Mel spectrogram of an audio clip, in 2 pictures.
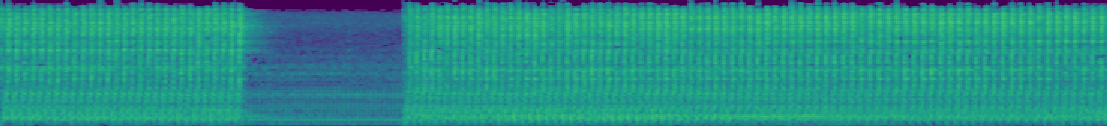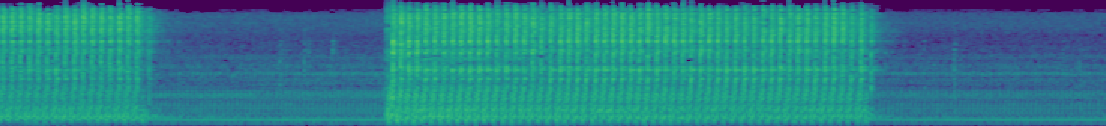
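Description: Air impact wrench running on the nuts of a Hendrickson walking-beam truck suspension in three runs, a short one, a long one of about six seconds and a shorter one, with brief pauses as the socket is moved from nut to nut.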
